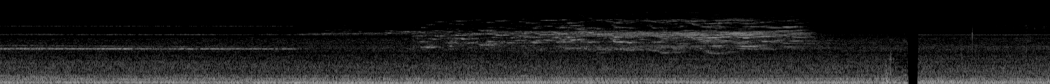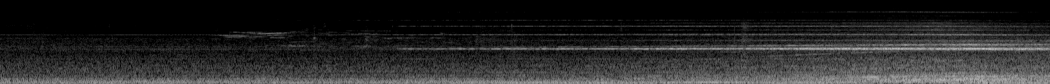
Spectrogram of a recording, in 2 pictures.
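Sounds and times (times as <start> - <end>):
high chirping squeals: 0.0 - 8.2, 12.6 - 21.0
train wheels rumbling: 0.0 - 21.0.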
